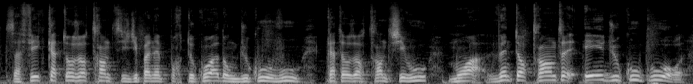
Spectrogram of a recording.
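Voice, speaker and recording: Chatty French man, higher voice. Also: normal speed, a little mellow. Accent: French (France). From France. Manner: jokey, chatty, addresses viewers as friends. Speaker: football fan YouTuber and Twitch streamer. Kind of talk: casual pre-match football analysis vlog.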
